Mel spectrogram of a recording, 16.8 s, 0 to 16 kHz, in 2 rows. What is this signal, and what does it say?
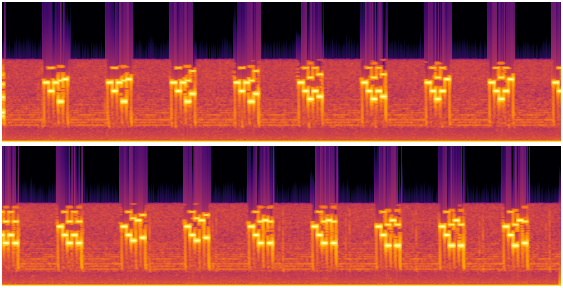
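Five-tone selective call (ZVEI), heard as quick runs of five tones, tones of about 70 ms. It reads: 85819 85819 85814 85814 85253 85253 85259 85259 85252 85252 85304 85304 85202 85202 85101 85101 85102
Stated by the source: ZVEI five-tone selective call 85280 received by SDR.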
